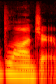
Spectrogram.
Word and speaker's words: Blonger: Lou Blonger. Rhymes, is a Wild West rhymes with conjure.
